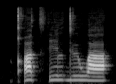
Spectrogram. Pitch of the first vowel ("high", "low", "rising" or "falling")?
high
